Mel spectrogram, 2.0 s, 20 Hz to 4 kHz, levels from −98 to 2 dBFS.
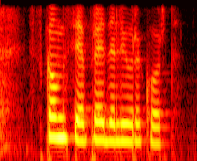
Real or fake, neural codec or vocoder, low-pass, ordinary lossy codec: real; none; 3.6 kHz; none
